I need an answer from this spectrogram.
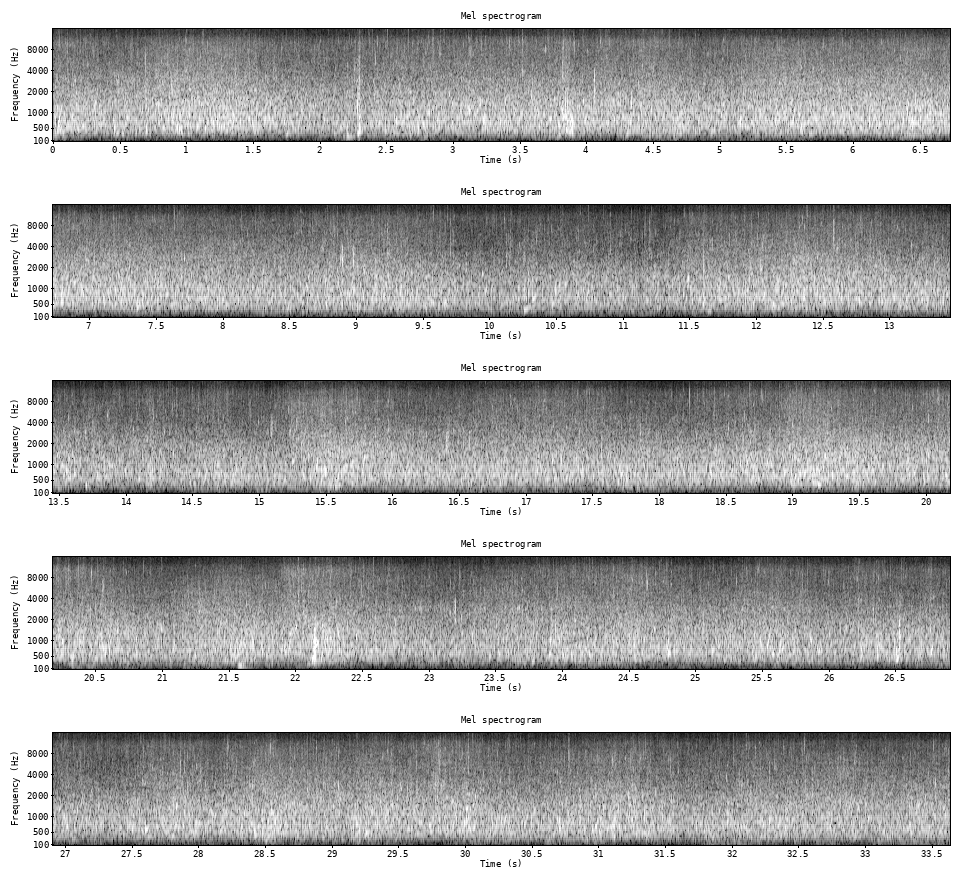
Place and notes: Russia, White Sea - White Sea, The Summer shore
White Sea, The Summer shore: the noise of the White Sea.
Белое море, Летний берег: шум моря.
